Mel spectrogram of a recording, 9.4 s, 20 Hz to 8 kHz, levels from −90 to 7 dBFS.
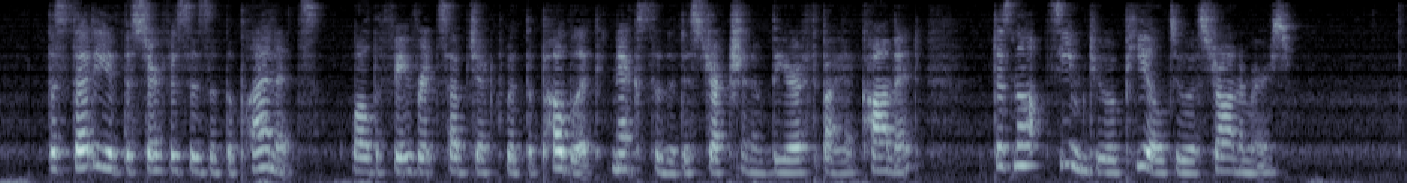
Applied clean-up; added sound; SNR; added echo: none; none; none; reverberation time 0.2 s.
